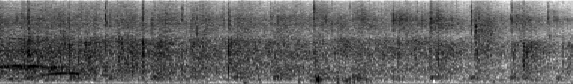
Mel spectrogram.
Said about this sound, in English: In the room, that was good cheering, by the way.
